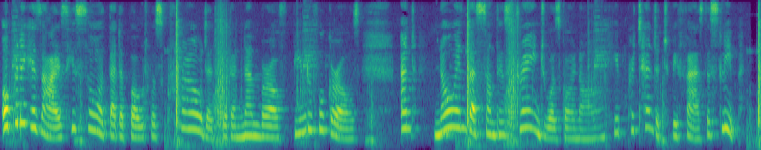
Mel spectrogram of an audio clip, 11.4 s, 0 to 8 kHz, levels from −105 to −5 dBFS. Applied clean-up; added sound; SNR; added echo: none; Chink, clink; 13 dB; none.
